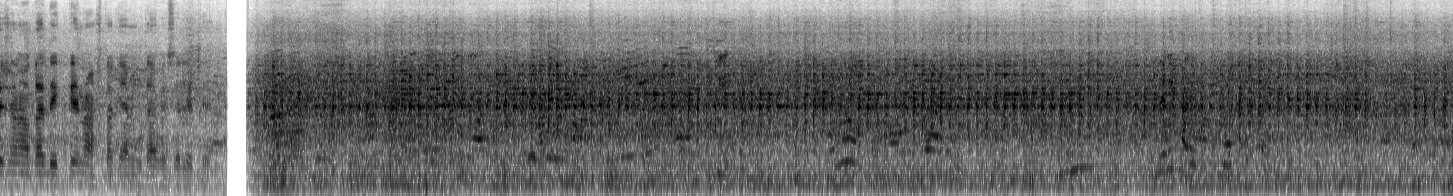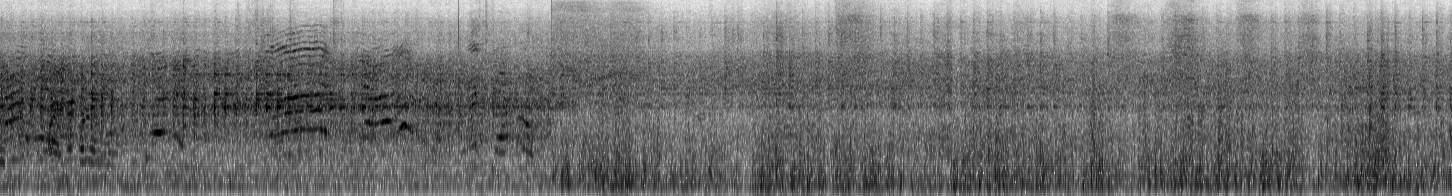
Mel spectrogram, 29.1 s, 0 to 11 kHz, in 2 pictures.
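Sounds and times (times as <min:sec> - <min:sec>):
faint voices: 0:01.5 - 0:21.7
train wheels on rails: 0:02.0 - 0:29.0
rushing air: 0:15.8 - 0:29.0.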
